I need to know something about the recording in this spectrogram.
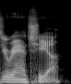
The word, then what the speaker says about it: Urantia: I don't know if that's how it's pronounced your Antia. I'm pretty sure it's your Ancia.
